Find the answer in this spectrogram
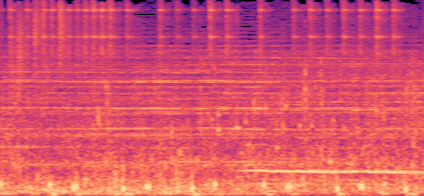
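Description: Low, churning underwater rumble of a submerged tank, with a steady held tone coming in about halfway through.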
